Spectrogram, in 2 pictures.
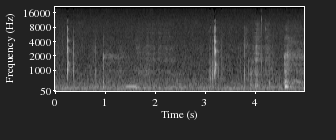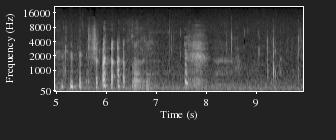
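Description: Short, sharp catching sounds come in a quick irregular run, with faint room noise: hiccups.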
